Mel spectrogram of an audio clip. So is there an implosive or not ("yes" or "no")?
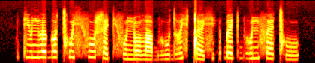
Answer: yes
